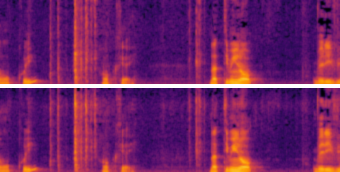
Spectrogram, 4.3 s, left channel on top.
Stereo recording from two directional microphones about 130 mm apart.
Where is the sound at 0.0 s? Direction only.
Centre (ahead or behind).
